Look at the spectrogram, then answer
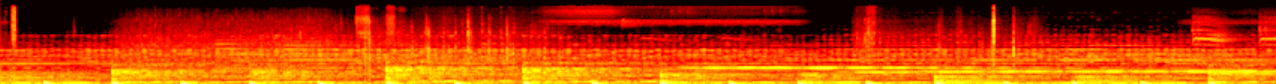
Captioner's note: intense music; water rushes; birds caw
